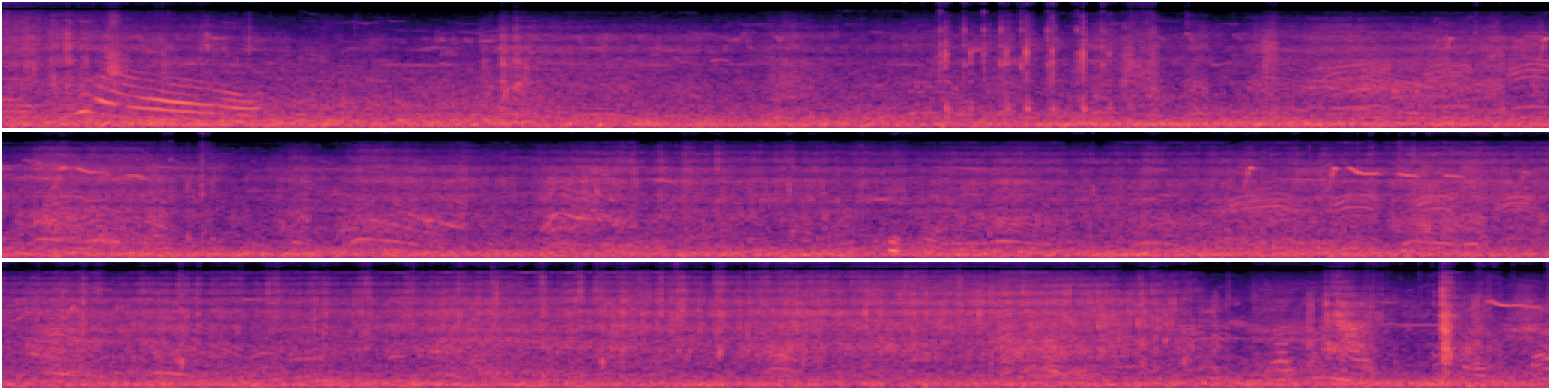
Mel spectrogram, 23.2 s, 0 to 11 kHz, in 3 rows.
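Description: A J&R Marine H17 RC hydroplane runs at speed across the water, giving a steady buzzing engine drone that holds through the whole stretch, while people chat over it.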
